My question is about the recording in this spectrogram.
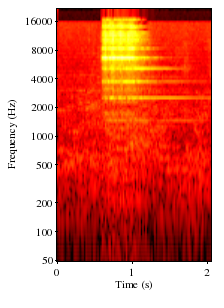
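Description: A single bright, high bell-like ring that starts suddenly, is loud for about half a second and then dies away, over a low murmur of voices in a large room.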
